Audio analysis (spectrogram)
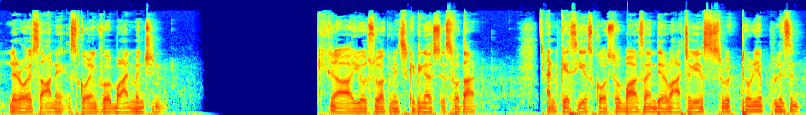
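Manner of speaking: ordinary talk, nothing marked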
